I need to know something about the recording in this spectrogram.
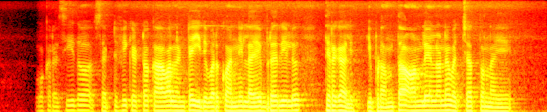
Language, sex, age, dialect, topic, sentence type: Telugu, male, 18-24, Utterandhra, banking, statement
